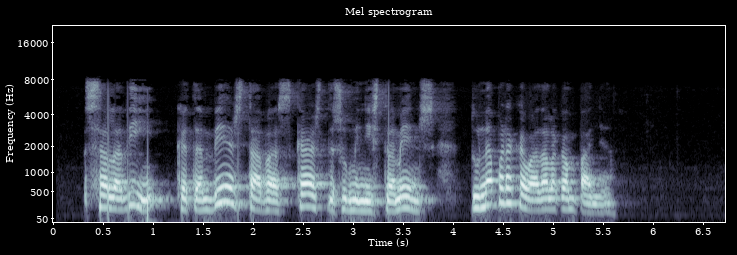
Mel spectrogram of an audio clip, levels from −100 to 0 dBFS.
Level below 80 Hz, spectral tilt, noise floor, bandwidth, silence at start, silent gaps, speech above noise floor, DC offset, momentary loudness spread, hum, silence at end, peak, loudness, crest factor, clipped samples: -52 dBFS; -6 dB/octave; -73 dBFS; 8.2 kHz; 0.3 s; none; 59 dB; under 0.1%; 8 LU; none; 1.1 s; -2 dBFS; -15 LUFS; 12 dB; under 0.1%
